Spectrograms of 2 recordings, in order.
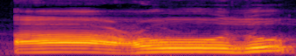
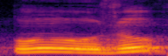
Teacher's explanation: اعوذ، عین کی جگہ الف نہیں پڑھنا، یعنی عین کی جگہ الف کی آواز نہیں آنی چاہیے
